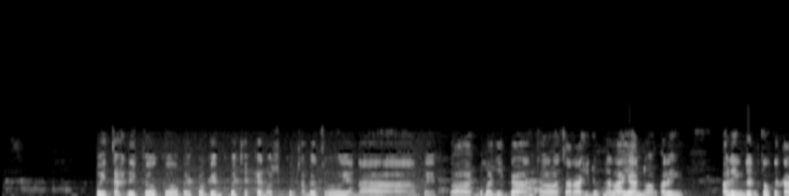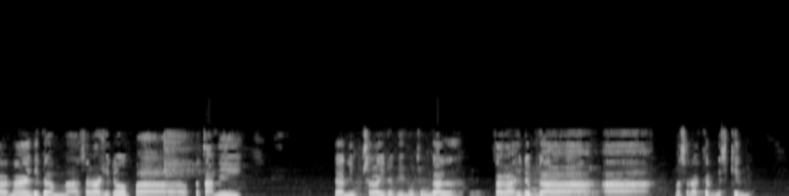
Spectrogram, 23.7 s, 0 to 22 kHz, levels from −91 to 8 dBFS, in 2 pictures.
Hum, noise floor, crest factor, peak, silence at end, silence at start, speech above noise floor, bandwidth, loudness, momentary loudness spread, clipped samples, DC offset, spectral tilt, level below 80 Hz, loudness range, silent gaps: none; -72 dBFS; 18 dB; 0 dBFS; 0.6 s; 1.45 s; 55 dB; 7.8 kHz; -17 LUFS; 11 LU; under 0.1%; under 0.1%; -5.5 dB/octave; -64 dBFS; 6 LU; none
